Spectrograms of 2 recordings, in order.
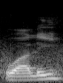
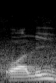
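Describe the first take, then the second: Both takes have the same delivery.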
